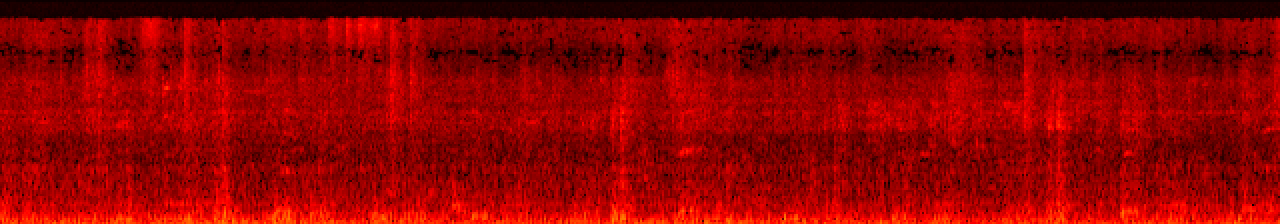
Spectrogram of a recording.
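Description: A Mugunghwa-ho passenger train running along the track, heard from inside the car: a steady low rumble with a few faint knocks from the wheels.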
